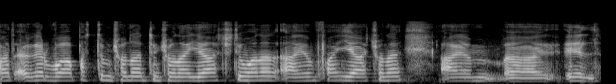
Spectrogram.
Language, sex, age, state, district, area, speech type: Kashmiri, male, 45-60, Jammu and Kashmir, Budgam, urban, spontaneous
